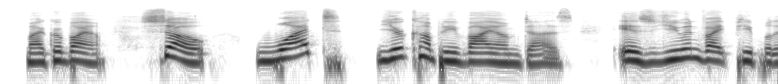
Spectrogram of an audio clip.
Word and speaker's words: Viome: So it's we as in Victor, I-O-M-E. So in case you're wondering when I say Viome, I really mean, you know, whatever that is.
